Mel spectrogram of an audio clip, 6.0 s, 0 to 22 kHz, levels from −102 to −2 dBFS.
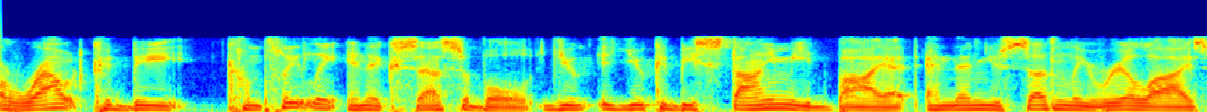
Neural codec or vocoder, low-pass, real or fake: none; 5.4 kHz; real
